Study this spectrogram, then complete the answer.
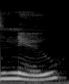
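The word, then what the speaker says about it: knew: word we have is nu and um you pronounce it as n-e-w not new because the k is set um the tenth word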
